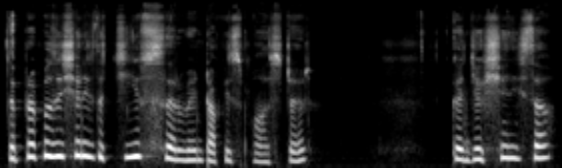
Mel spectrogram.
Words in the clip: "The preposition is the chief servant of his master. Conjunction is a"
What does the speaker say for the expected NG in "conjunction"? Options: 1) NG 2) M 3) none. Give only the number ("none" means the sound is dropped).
3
